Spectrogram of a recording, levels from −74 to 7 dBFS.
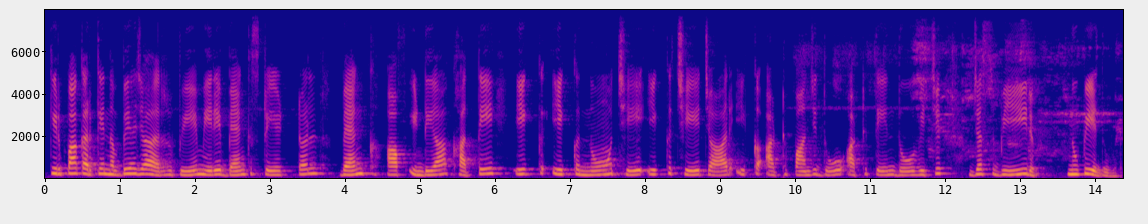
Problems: constant background noise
